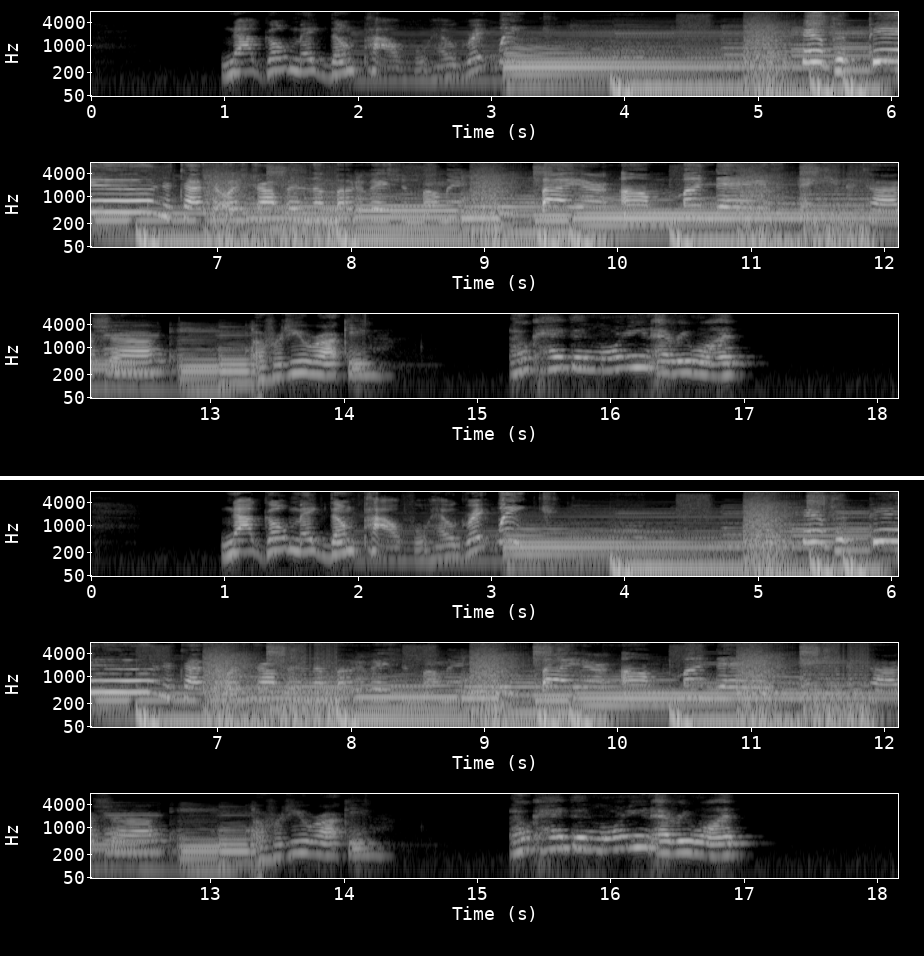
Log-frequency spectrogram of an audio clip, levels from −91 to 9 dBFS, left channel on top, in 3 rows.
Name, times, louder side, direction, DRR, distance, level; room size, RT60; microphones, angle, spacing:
voice 1, 1.0-3.5, right 6 dB, 70° right, 0.5 m, -34 dB
Wind instrument woodwind instrument, 1.9-7.9, equal, 60° left, 1.5 m, -53 dB
sound 1, 2.9-13.3, left 3 dB, 40° left, 0.8 m, -33 dB
sound 2, 3.9-11.9, equal, 5° right, 0.6 m, -33 dB
voice 2, 5.3-8.9 9.4-12.6 13.3-14.3, left 5 dB, 80° left, 0.5 m, -29 dB
voice 3, 15.2-16.9, right 2 dB, 25° left, 2.8 m, -32 dB
5.7 x 2.3 x 3.8 m
head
